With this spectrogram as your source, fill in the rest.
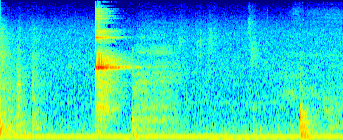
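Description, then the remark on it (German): A single bright clink of whisky glasses touching in a toast, ringing briefly before fading, followed a couple of seconds later by a softer knock, over a steady low hum with no talking. “Ja, also von daher, Prost! Prost!”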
